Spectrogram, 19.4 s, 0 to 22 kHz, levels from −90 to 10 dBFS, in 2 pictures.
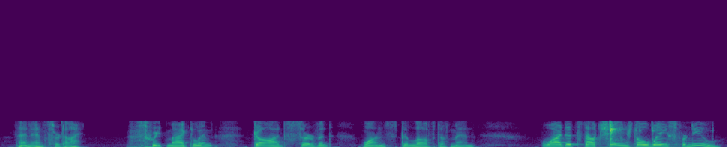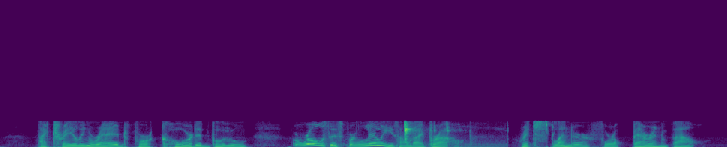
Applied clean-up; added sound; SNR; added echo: none; Dishes, pots, and pans / Chink, clink; 0 dB; none.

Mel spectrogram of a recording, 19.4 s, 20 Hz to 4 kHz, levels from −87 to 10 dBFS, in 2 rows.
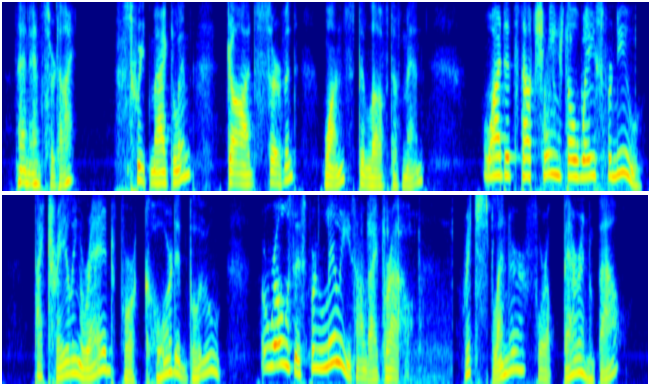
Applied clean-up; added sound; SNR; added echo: neural separator model SepFormer DNS4.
